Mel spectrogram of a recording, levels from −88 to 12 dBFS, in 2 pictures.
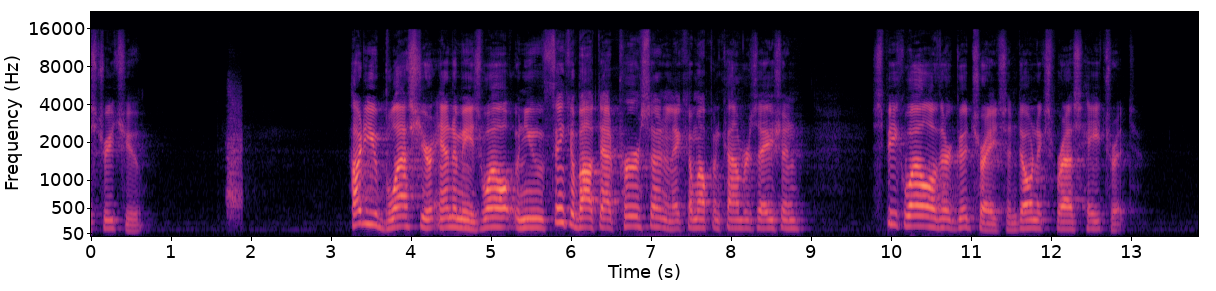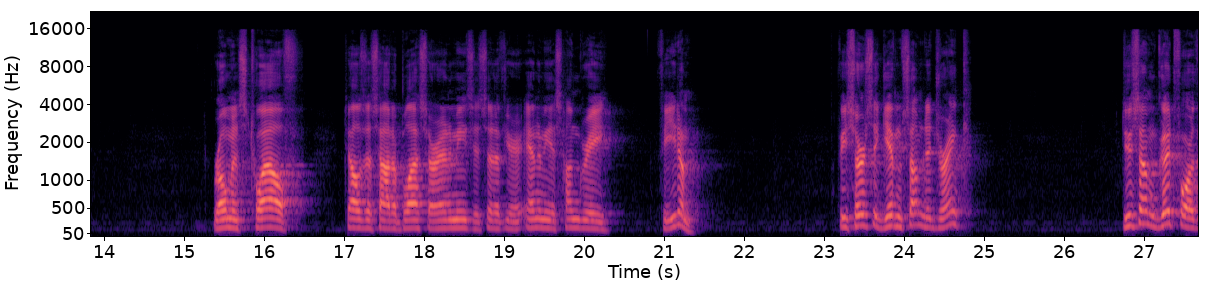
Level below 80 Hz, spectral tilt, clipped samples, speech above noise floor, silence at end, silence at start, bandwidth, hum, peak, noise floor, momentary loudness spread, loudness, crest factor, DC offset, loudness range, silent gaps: -74 dBFS; -4.5 dB/octave; under 0.1%; 50 dB; 0 s; 0 s; 16 kHz; none; -2 dBFS; -71 dBFS; 14 LU; -21 LUFS; 20 dB; under 0.1%; 9 LU; none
